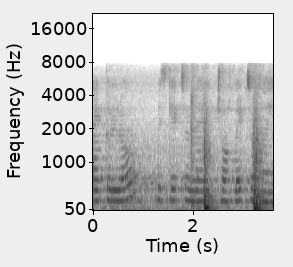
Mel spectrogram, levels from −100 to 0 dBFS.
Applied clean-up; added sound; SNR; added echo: none; Wood; -4 dB; reverberation time 2.3 s.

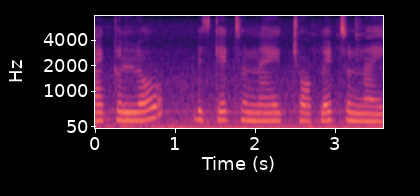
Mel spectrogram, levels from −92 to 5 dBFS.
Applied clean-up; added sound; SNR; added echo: none; none; none; none.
